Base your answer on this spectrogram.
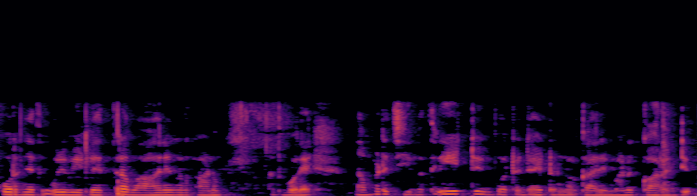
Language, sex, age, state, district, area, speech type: Malayalam, female, 18-30, Kerala, Palakkad, rural, spontaneous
